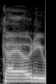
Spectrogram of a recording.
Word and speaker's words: Kyote: get some moments and it's pronounced coyote radio coyote radio and so what happened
